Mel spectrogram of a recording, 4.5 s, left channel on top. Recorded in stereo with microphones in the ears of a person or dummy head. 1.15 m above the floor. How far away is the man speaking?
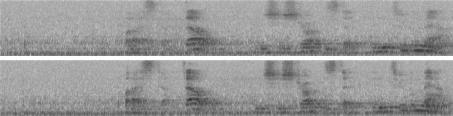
About 3.5 m.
